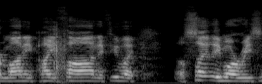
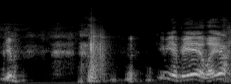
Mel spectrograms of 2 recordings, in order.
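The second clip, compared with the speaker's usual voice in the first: bad Irish accent that sounds Australian; 4 semitones higher than usual. Asked to do an irish accent, the speaker tries, failed irish accent sounding australian. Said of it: "That was Australian".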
